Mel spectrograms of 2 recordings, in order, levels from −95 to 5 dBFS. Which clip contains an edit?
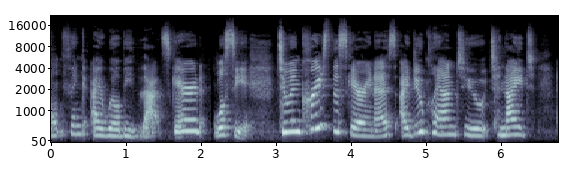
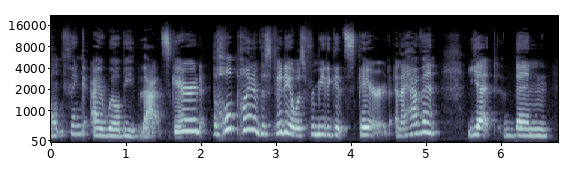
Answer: second; 1 cut; at 2.1 s

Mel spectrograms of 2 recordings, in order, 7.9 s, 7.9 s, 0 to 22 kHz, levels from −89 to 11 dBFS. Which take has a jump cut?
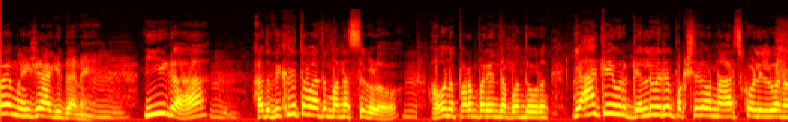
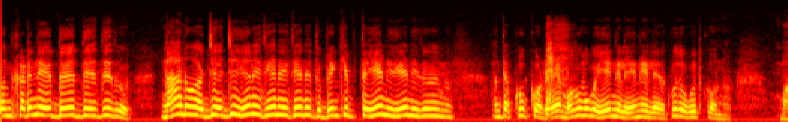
first; 1 cut; at 4.2 s

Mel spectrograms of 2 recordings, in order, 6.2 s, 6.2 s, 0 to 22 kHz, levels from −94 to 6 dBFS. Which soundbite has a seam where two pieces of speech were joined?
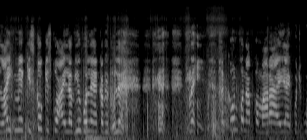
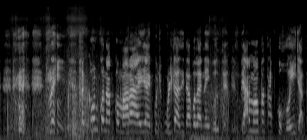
second; 1 cut; at 4.3 s

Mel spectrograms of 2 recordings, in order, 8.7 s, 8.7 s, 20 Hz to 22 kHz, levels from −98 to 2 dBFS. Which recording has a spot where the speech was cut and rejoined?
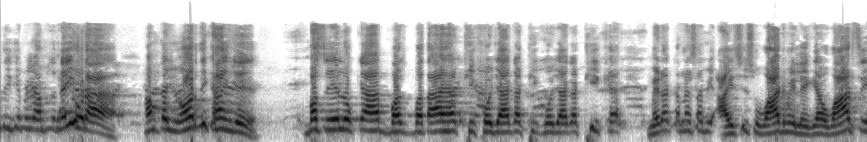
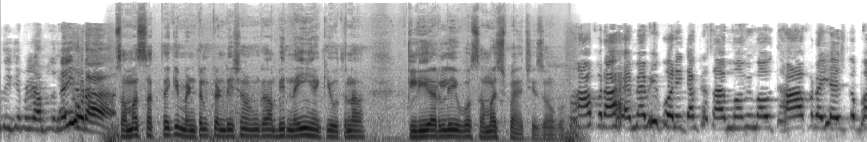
second; 2 cuts; at 1.1 s, 5.7 s

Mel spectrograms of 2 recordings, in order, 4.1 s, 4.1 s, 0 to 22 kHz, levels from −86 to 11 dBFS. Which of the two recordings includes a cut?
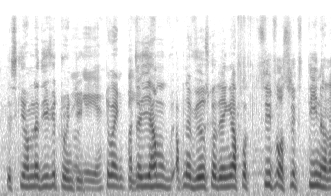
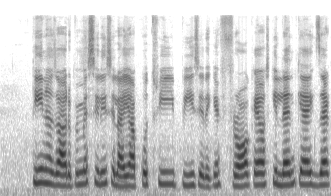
first; 1 cut; at 1.4 s

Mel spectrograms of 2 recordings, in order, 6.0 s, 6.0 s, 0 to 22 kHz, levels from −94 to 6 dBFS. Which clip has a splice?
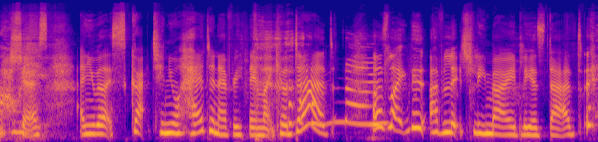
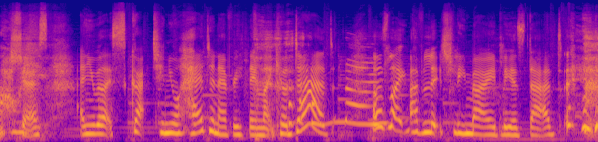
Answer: second; 1 cut; at 4.1 s

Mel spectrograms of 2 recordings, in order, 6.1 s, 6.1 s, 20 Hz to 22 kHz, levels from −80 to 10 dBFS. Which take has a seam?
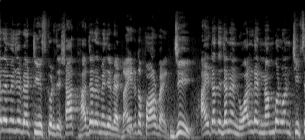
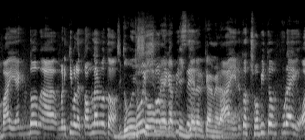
second; 1 cut; at 2.3 s

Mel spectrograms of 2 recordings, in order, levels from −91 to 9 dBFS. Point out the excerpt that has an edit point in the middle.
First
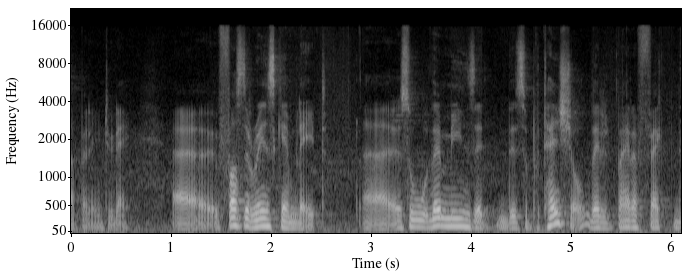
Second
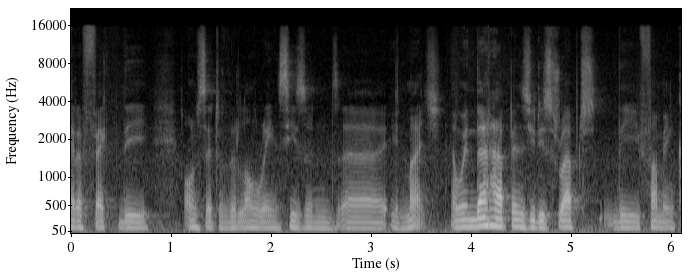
second; 1 cut; at 3.7 s

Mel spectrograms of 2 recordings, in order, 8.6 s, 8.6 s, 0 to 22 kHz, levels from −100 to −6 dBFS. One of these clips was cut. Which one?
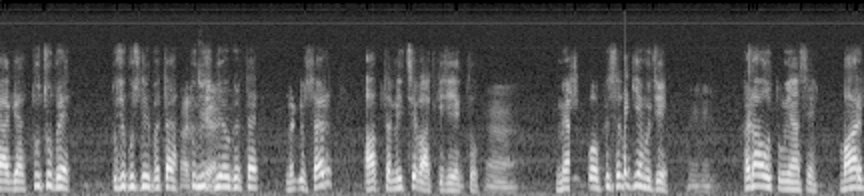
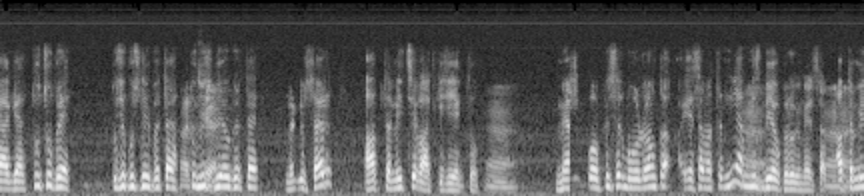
first; 1 cut; at 6.2 s

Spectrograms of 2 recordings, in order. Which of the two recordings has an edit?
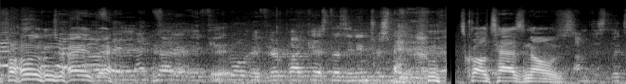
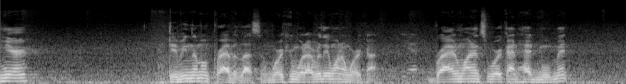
first; 1 cut; at 4.5 s

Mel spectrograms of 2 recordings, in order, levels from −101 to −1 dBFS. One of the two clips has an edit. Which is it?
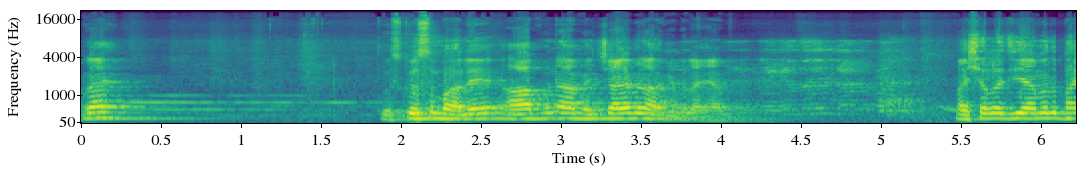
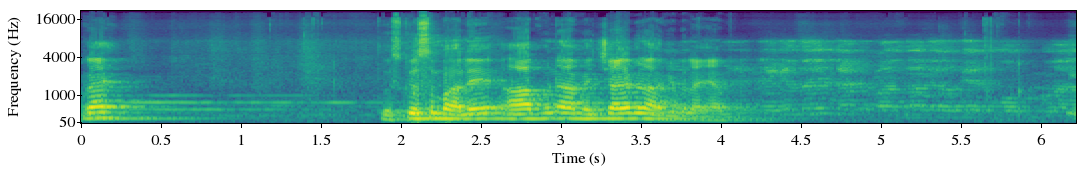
first; 1 cut; at 5.2 s

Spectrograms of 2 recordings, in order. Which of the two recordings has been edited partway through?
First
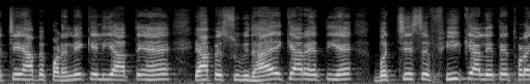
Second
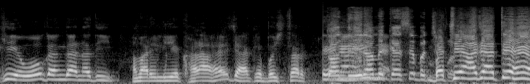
second; 2 cuts; at 1.2 s, 3.2 s

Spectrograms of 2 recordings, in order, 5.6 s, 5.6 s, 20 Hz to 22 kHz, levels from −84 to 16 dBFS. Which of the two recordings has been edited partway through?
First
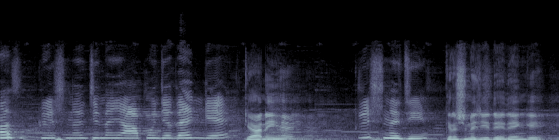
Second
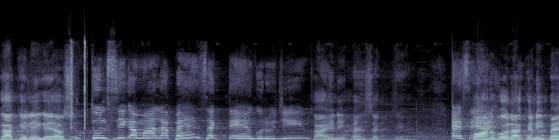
second; 2 cuts; at 0.8 s, 4.5 s

